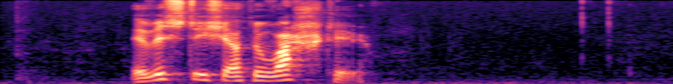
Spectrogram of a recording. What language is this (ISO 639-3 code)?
fao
